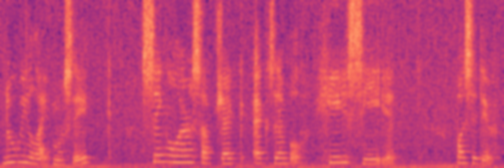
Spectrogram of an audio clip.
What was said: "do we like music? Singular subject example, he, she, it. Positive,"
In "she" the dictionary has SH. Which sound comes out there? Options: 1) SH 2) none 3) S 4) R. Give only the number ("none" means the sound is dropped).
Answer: 3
